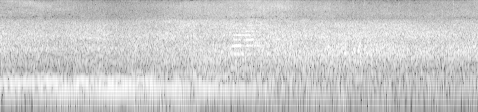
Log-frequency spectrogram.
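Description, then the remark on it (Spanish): Cars overtake a cyclist on the right on Calle Alcalá, a steep street with few lanes: one engine's droning hum swelling and fading within a few seconds over a constant, loud wash of road and wind noise. No one speaks. “Los coches me están adelantando por la derecha, que está prohibido.”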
